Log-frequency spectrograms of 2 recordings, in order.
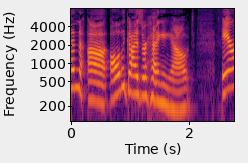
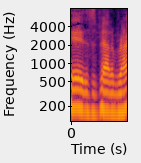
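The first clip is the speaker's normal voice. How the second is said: very low, dirty, seductive voice; 9 semitones lower than usual. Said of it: "this sex voice".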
